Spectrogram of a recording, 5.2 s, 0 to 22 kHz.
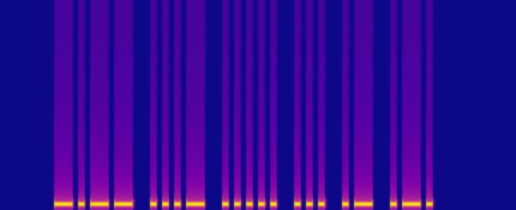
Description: Morse code, heard as a keyed tone, about 20 wpm, 700 Hz. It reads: YV5SAR
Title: DXCC-100 Call Signs - 6 Characters - Repeated 3x - 20wpm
